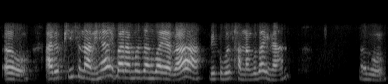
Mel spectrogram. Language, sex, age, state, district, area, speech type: Bodo, female, 18-30, Assam, Chirang, urban, conversation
